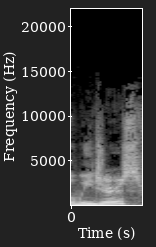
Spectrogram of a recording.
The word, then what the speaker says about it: Uyghur: Who are OUI. OUI. – UIGHUR. – UIGHUR. – Uyghur. – Yeah. I do not pronounce that properly because once I sort of visualized the word, I could see it, but it does. I do not do the UI as we.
